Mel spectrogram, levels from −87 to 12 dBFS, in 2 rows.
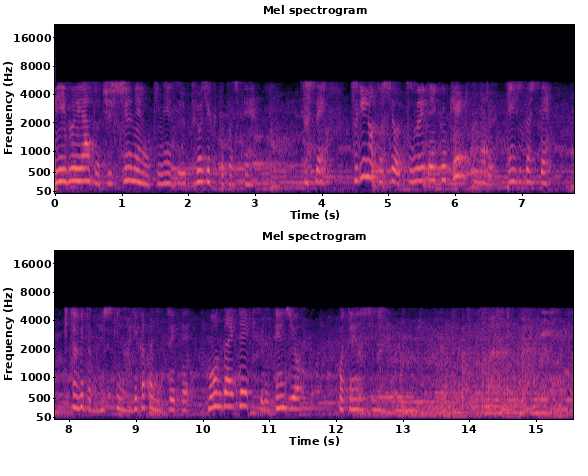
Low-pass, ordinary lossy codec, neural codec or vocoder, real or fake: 5.4 kHz; none; codec, 24 kHz, 6 kbps, HILCodec; fake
